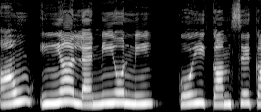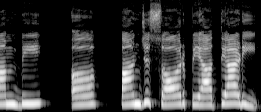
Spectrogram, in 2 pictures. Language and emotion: Dogri, neutral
